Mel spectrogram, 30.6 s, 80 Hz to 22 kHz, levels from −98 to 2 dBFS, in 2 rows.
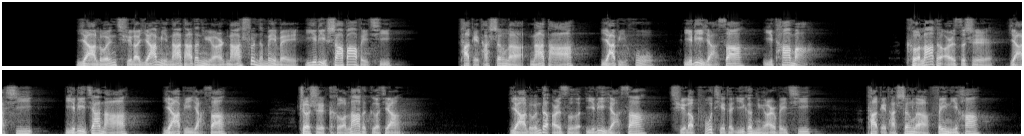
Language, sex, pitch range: Korean, male, 95-125 Hz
